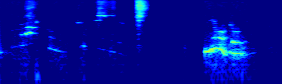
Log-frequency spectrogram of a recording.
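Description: Mostly near silence, with a few faint small sounds early on and one short vocal sound about three seconds in, about half a second long, that rises then falls in pitch.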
